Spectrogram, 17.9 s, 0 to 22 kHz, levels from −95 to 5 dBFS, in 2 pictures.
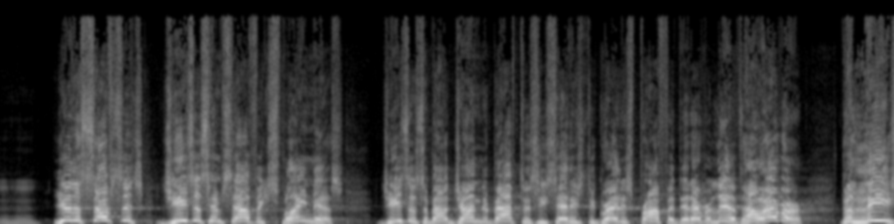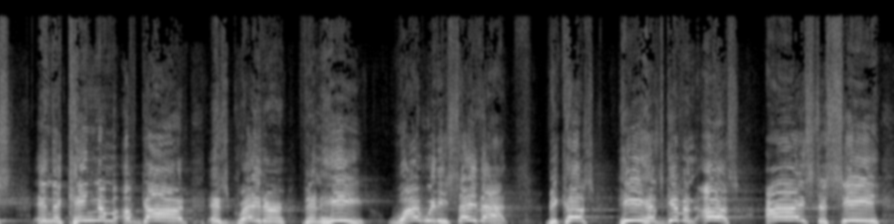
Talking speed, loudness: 155 wpm, -18 LUFS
